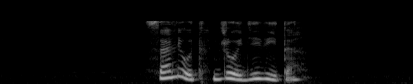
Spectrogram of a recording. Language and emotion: Russian, positive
